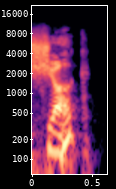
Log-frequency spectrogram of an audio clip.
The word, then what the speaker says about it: Shough: you into believing that your last name is Shuck when it's spelled SHOUGH?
